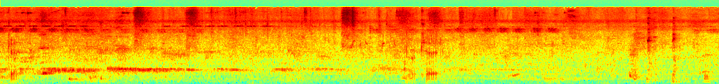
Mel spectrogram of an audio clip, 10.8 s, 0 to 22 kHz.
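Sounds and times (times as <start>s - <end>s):
bird calling with low drawn-out cooing notes: 0.0s - 4.9s
hissy outdoor background: 0.0s - 10.7s
speech: 0.2s - 0.4s.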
